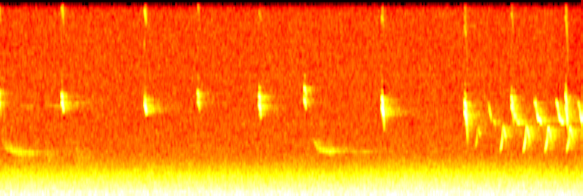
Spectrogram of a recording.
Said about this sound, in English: Oh no, that common yellow throat, I think. Just a slight tick sound.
